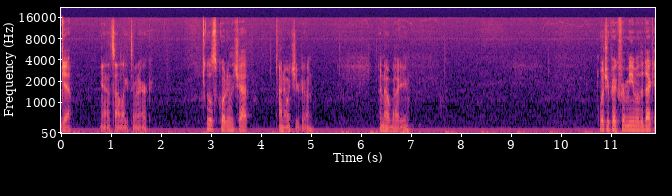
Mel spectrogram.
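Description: A man talks casually and close into a microphone, in short bursts with pauses.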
